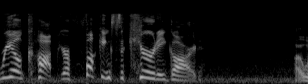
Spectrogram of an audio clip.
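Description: A young woman speaks angrily and loudly.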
